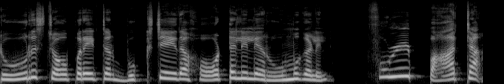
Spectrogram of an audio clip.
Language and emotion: Malayalam, disgusted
